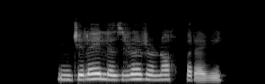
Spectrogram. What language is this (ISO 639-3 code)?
pus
